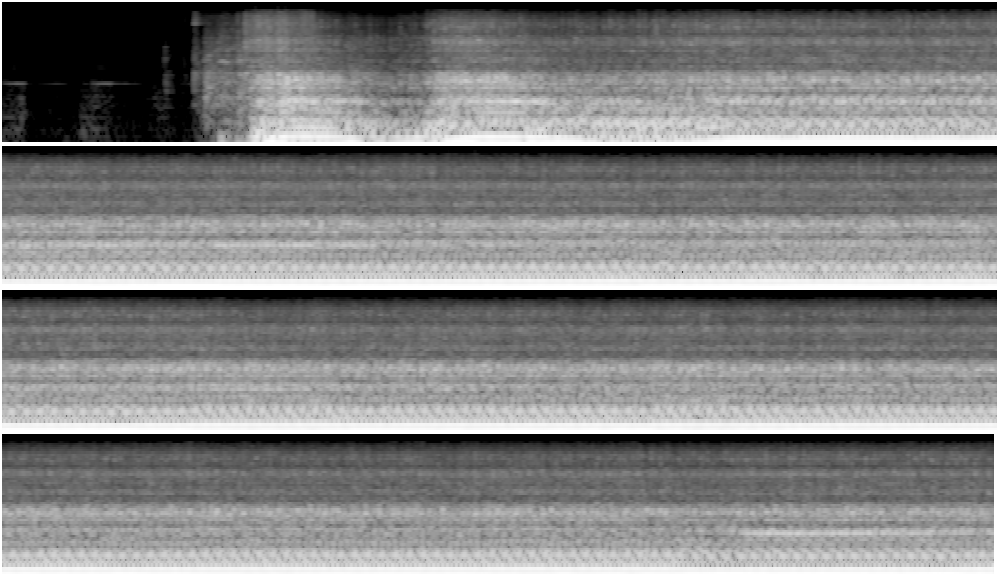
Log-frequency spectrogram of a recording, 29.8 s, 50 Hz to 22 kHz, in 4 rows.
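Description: Porsche 964 911's air-cooled flat-six cold-starting about a second and a half in: it catches suddenly, surges unevenly for a few seconds, then settles into a steady idle.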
